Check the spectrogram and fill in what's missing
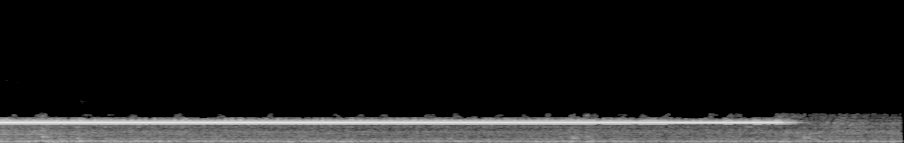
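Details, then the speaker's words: Steady high-pitched alarm tone lasting about four seconds, then stopping: a ventilator apnea alarm as no cycling occurs, until the patient takes a breath and the ventilator resumes cycling. "you can see that the patient takes in the breath and prevents the apnea alarm from going off any further and moves a little bit and toss us around and the patient starts the ventilator starts cycling again"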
